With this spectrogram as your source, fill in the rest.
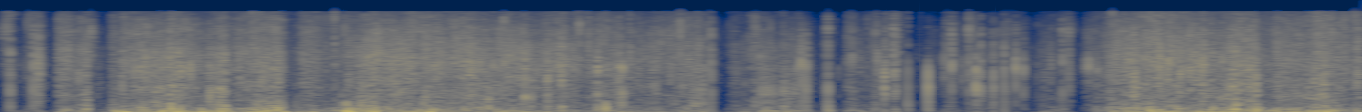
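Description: A sheet of dark black plastic bubble wrap is gathered in both hands right above the microphone while fingertips pinch and pop individual bubbles. Dense, bright crinkling and crackling runs throughout, broken by sharp pops and a low handling rumble. It pauses briefly near the middle and again shortly before the end.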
